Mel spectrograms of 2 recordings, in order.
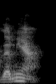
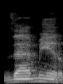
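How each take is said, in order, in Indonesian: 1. Nama itu berakhir dengan bunyi 'ak', tanpa r. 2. Nama itu berakhir dengan bunyi r yang jelas. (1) "Orang tak panggil Zamiak" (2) "orang panggil Zamir. Sebut roh bagi betul-betul"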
